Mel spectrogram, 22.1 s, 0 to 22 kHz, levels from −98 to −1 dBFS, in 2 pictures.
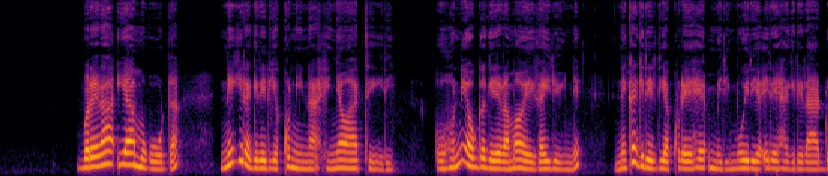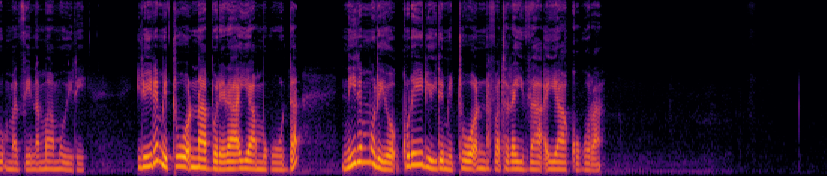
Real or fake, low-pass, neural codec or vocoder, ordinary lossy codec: real; none; none; none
